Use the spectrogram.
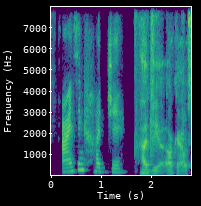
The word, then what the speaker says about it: Hagia: Is it Hagia or Hagia? I think Hagia.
